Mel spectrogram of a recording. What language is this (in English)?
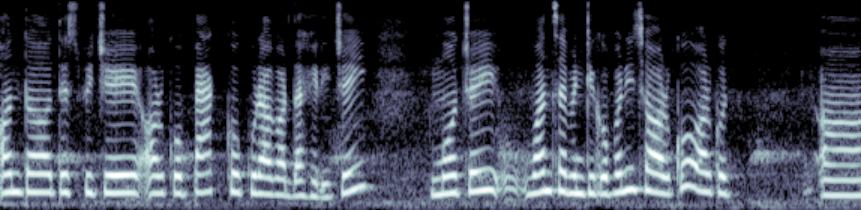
Nepali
